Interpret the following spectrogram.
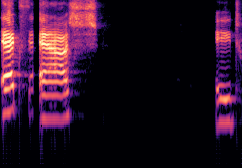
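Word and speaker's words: X Æ A-12: How do you actually pronounce this? Because he said it. X Ash A12.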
